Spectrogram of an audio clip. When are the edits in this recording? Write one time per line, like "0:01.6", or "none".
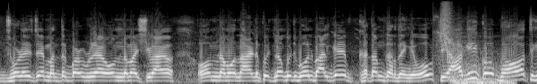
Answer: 0:04.3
